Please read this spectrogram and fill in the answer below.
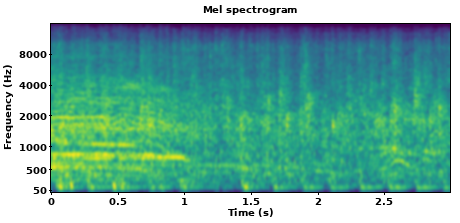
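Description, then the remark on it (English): An audience applauds steadily for a few seconds for guest Lance Bangs, dense clapping forming a loud, continuous wash with scattered cheers and whoops mixed in. “Give it up, ladies and gentlemen, for Lance Bangs. Woo! Make some noise for Lance Bangs.”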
